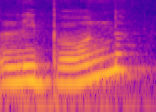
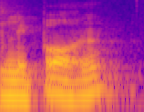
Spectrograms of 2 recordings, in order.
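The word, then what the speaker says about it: λοιπόν: Greek word which is uh libon if I'm saying it right absolutely the the word is lipon and the closest thing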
